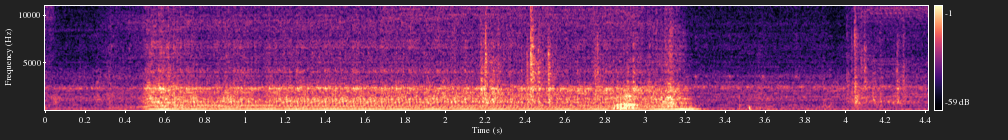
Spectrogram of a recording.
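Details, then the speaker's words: Panasonic PV-S7670 S-VHS VCR that won't rewind and shuts off: rough whirring grind over a low hum for about three seconds as the transport turns, then stops; suspected dry capstan motor bearing. "that noise that it's making that sounds like the Capstone motor actually that grinding noise sounds like the Capstone motor bearing is a dry"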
